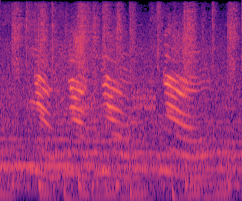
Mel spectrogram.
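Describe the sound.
A voice imitates a Formula One car engine, producing several quick, high-pitched revving whines one after another, fairly loud over a steady low background hum.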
